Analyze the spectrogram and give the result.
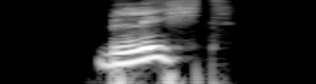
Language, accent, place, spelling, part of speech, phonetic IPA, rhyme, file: German, Germany, Berlin, blicht, verb, [blɪçt], -ɪçt, De-blicht.ogg
- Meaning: second-person plural preterite of bleichen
